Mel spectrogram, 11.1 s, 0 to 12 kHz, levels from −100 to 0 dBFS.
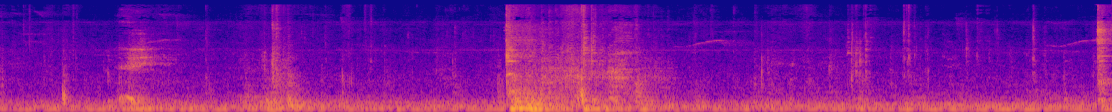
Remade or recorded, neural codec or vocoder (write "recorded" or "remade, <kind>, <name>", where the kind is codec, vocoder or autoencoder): recorded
